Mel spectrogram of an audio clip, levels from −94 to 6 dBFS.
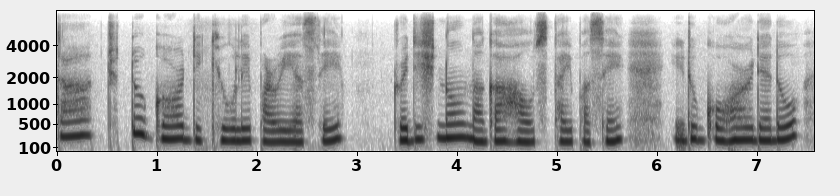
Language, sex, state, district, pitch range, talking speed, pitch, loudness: Nagamese, female, Nagaland, Kohima, 200-235 Hz, 125 wpm, 215 Hz, -15 LUFS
